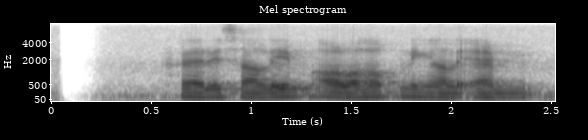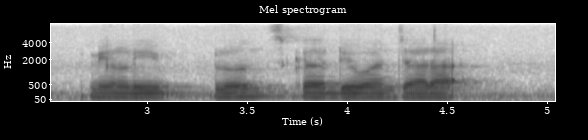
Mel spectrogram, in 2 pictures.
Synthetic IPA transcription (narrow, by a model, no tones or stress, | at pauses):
fɛɾisalimʔɔ̰lɔɦɔk̚niŋalḭʔɛmːiliblunskədiwaɲt͡ʃaɾa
